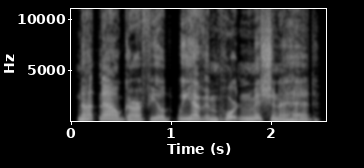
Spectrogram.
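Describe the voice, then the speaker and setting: A man acts out a serious woman first officer in a comic space story, pitched well up. She is dutiful and stiffly formal, with lively swings in a dry recording. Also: a little fast, no echo, close to an everyday voice. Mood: firm.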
